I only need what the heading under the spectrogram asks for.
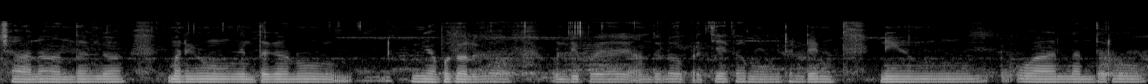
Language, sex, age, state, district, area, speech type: Telugu, male, 60+, Andhra Pradesh, Kakinada, rural, spontaneous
